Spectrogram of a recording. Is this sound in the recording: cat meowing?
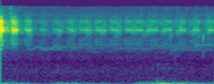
no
